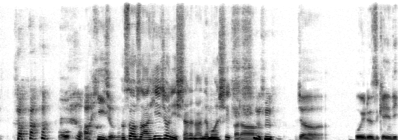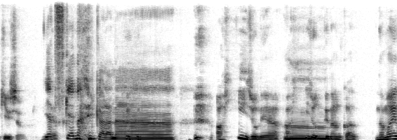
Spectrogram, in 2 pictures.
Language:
Japanese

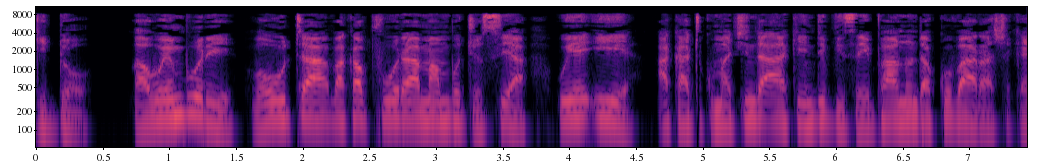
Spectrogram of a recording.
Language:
Shona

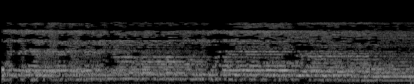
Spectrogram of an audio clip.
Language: Arabic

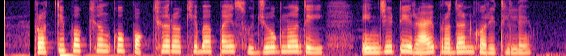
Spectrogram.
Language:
Odia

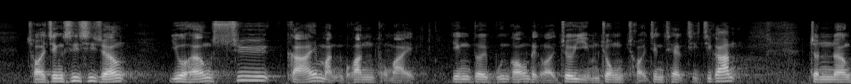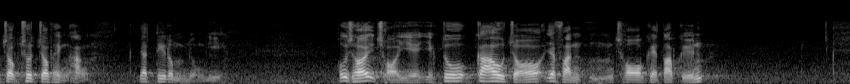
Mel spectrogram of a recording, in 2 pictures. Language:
Cantonese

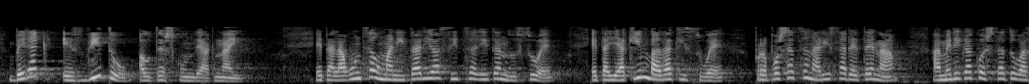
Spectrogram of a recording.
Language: Basque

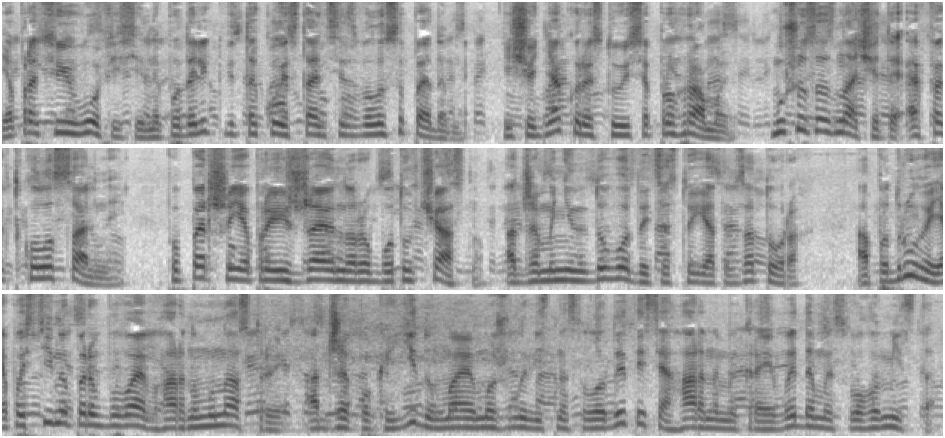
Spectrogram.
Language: Ukrainian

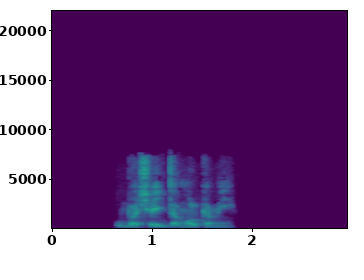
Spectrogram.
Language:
Catalan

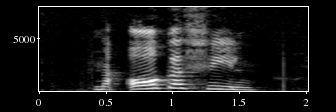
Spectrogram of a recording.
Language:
Russian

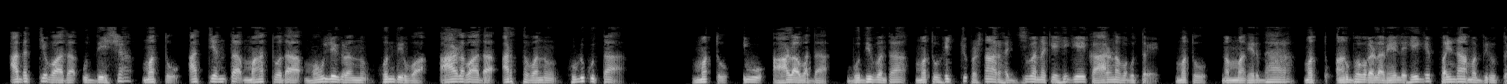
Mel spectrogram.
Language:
Kannada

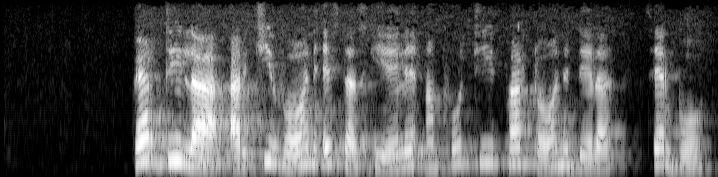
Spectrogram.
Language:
Esperanto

